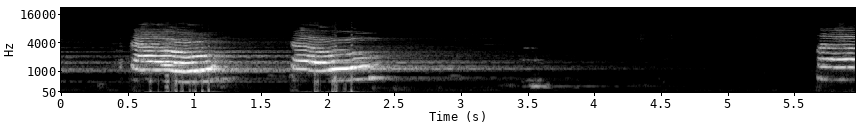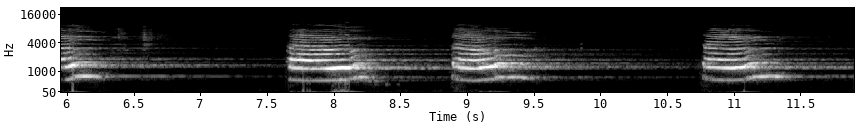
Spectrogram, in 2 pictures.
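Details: Cat in heat: two strong, sweeping meows close together, a pause of over two seconds, then four more wavering calls at uneven intervals, each with a slight ringing tail.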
